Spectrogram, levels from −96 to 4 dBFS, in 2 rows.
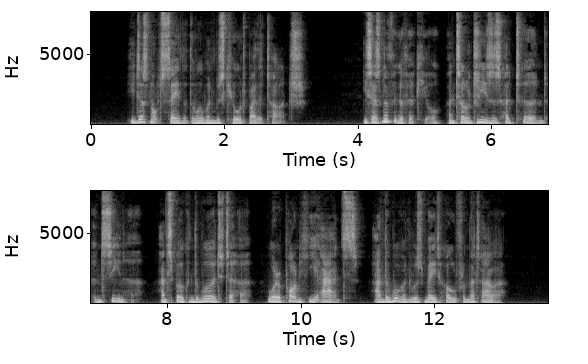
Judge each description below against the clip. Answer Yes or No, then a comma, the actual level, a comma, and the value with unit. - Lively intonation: No, average, 3.6 semitones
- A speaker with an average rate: Yes, average, 190 wpm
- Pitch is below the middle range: No, medium, 145 Hz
